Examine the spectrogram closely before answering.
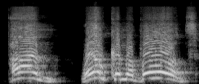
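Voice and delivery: high, drawn-out guest introduction; rousing welcome. Real, not acted. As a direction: call out a big hearty welcome. Host introduces new guest.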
